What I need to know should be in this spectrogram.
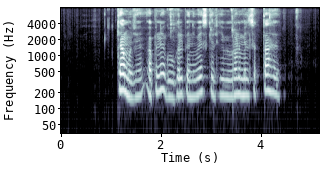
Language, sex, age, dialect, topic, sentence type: Hindi, male, 18-24, Marwari Dhudhari, banking, question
